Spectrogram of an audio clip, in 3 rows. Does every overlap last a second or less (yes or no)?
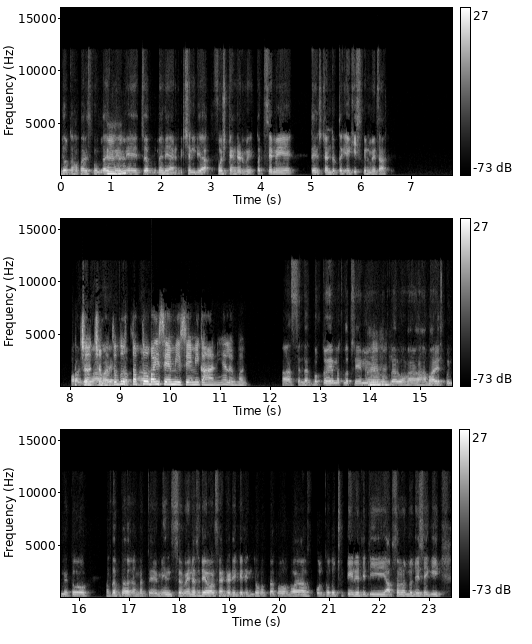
no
